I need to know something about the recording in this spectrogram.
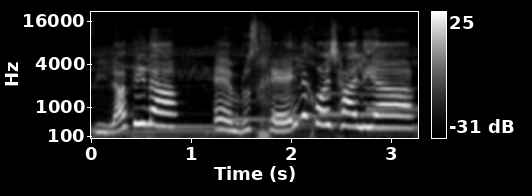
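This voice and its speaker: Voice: extremely high pitch, sing-song, voice pushed up. A woman doing a chirpy little storybook squirrel. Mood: excited. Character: small cheerful young squirrel. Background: music.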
